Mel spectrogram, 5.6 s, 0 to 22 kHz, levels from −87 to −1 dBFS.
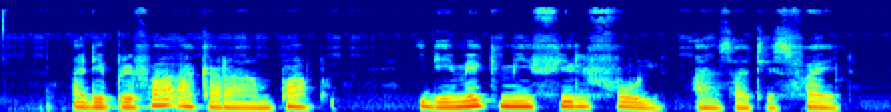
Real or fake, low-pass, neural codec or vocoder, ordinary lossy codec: real; 19.8 kHz; none; MP3, 64 kbps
